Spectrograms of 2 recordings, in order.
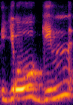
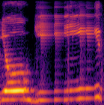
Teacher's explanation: it is yogin, it is not yogi, there is no dirgha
